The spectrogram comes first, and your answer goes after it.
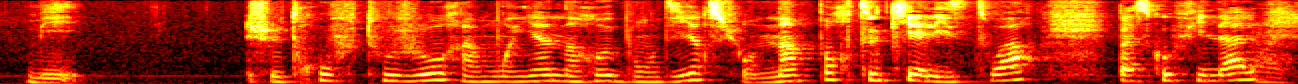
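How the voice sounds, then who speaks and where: On a very clean recording with a silent background, a somewhat breathy woman speaks at a fairly slow pace and medium pitch with ordinary pitch variation and long, frequent pauses. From Congo. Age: 20s. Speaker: storytelling consultant and entrepreneur. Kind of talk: interview. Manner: hesitant, many fillers.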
